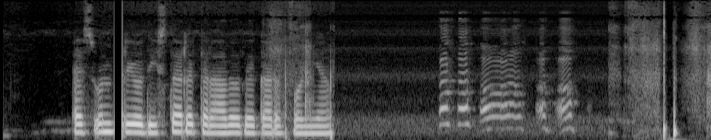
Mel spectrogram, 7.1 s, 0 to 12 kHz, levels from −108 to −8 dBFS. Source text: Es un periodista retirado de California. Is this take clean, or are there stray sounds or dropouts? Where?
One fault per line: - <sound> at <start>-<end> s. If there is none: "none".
- dropout at 1.1-1.2 s
- laugh at 4.4-5.9 s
